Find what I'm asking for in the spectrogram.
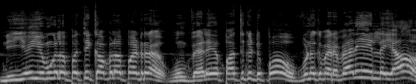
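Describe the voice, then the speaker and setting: A woman's voice: sits high, brisk, lightly acted. A woman voicing a grumpy, bossy boy bully in a children's cartoon dub. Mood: irritated. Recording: music under the dialogue.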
